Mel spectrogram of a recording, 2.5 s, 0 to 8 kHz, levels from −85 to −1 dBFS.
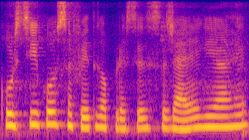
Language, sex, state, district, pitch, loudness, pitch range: Hindi, female, Haryana, Charkhi Dadri, 185 Hz, -15 LUFS, 170-215 Hz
